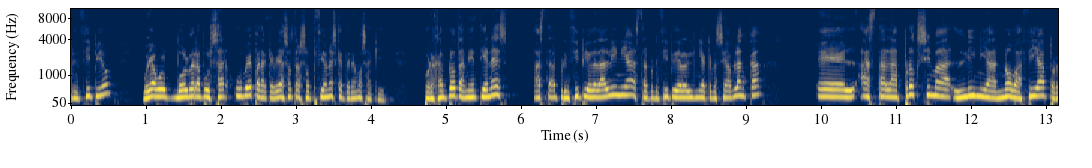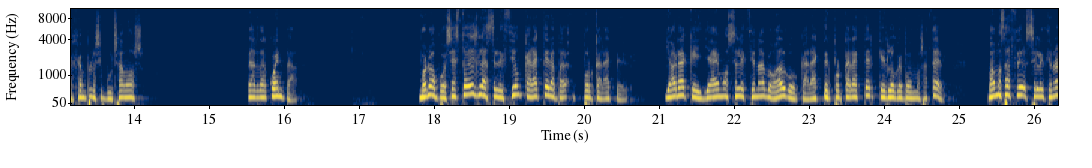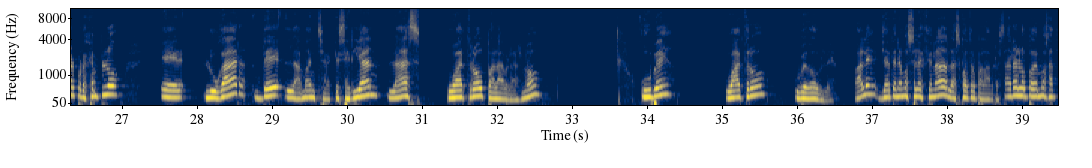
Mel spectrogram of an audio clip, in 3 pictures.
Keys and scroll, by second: 2.5 v, 14.3 shift+], 16.4 Escape, 16.8 typing, 18.3-19.5 typing, 33.8 v, 35.1 4, 35.9 w.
